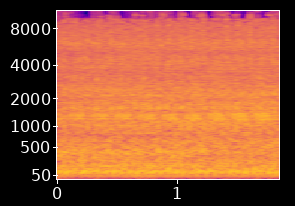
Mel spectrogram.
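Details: 2017-2019 Chevy L5P Duramax 6.6 diesel warming up at idle after No. 4 injector pigtail replacement and two days sitting, no fuel leaks: steady, even low rumble with no knocks, misses or odd noises, warming normally.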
